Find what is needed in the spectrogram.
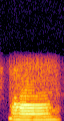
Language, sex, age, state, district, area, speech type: Assamese, female, 18-30, Assam, Kamrup Metropolitan, urban, conversation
